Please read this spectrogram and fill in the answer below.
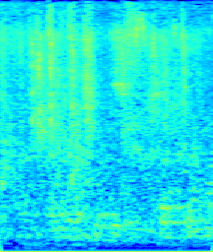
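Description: Indistinct chatter and murmur of several people talking at once in a meeting room, low voices with no clear words.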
